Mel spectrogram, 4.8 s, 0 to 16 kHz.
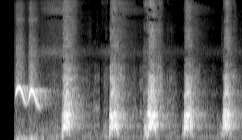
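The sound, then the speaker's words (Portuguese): A big St. Bernard dog named Andy, about 1.80 m tall, barks five times in a slow, steady rhythm, loud, after a brief warbling whistle-like whine at the start. No one speaks. “é o São Bernardo que eu tenho agora.”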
